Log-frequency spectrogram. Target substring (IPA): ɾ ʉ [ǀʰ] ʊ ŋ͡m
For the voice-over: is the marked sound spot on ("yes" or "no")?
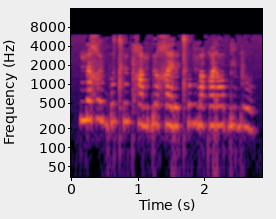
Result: no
